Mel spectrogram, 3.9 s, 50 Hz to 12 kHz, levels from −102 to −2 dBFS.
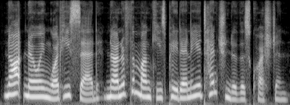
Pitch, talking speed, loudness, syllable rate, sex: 235 Hz, 235 wpm, -19 LUFS, 5.6 syllables/s, female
